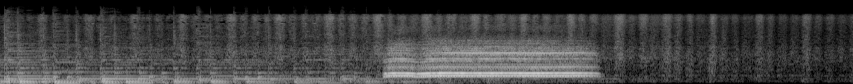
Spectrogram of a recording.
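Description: A train rumbles along the rails with a steady rhythmic chugging, then a loud sustained whistle blast sounds for about two seconds before the clatter continues more quietly.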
